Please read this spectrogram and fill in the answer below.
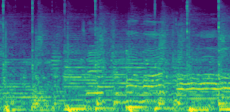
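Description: Live rock and roll band playing, the drum kit keeping a steady beat with cymbal hits over bass and other pitched instruments.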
